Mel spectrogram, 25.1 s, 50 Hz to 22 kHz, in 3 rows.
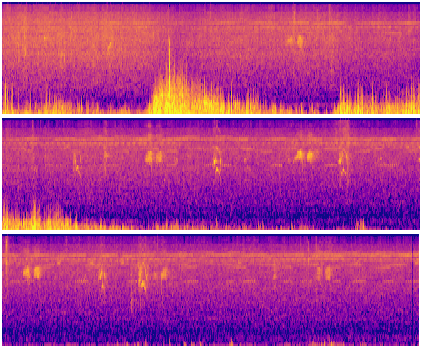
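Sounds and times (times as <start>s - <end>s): wind buffeting microphone: 0.0s - 14.6s.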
